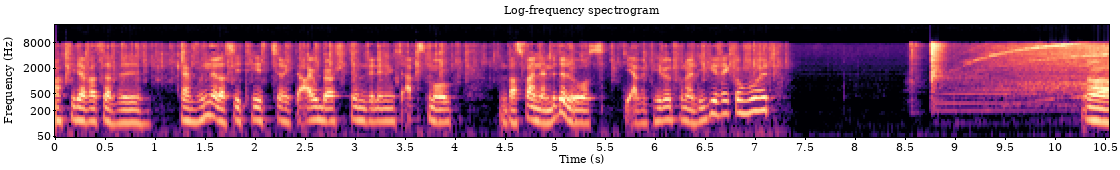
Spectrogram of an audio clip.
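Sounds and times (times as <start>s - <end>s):
speech: 0.0s - 7.4s, 10.3s - 10.5s
vacuum cleaner motor spinning up and humming: 8.8s - 10.5s.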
